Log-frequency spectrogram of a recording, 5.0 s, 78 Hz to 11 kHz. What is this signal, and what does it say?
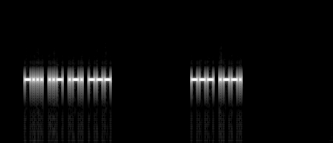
Morse code, heard as a keyed tone, about 40 wpm, 700 Hz. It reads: BURO OP
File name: IQE Course 3 - Lesson 89 - YAGI - Two Elements - 40wpm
